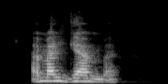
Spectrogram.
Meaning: third-person plural present indicative/subjunctive of amalgamer
- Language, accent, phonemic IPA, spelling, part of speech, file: French, Canada, /a.mal.ɡam/, amalgament, verb, LL-Q150 (fra)-amalgament.wav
